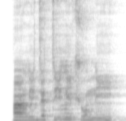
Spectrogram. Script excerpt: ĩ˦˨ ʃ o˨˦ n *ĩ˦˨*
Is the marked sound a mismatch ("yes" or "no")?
no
